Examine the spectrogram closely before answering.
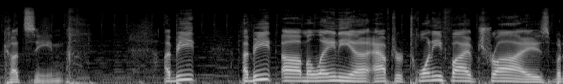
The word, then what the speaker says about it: Malenia: tragic and so unenjoyable it's pronounced melania melania great well i just did an open and a recording with me saying molinia melania molinia hey macarena i mean what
